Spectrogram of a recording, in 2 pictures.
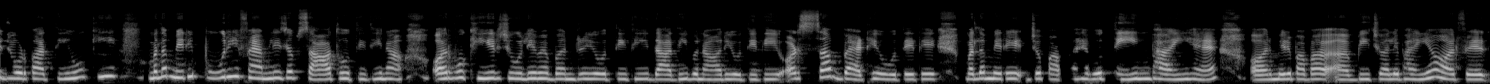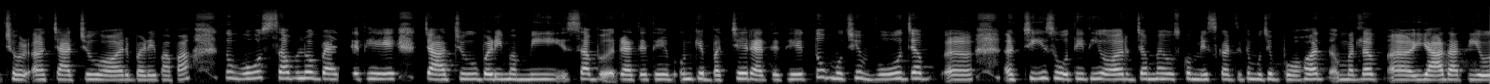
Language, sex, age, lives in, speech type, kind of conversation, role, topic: Hindi, female, 30-34, India, conversation, podcast, guest, कौन-सी खाने की डिश तुम्हें अपनी जड़ों की याद दिलाती है?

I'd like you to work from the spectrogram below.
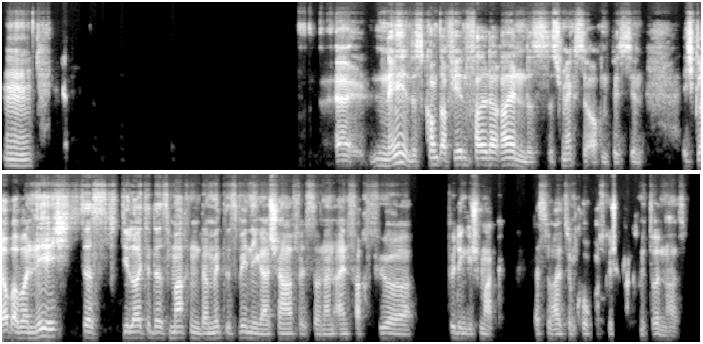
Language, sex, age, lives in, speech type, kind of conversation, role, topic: German, male, 35-39, Germany, conversation, podcast, guest, Welches Gericht hat deinen Geschmack nachhaltig verändert?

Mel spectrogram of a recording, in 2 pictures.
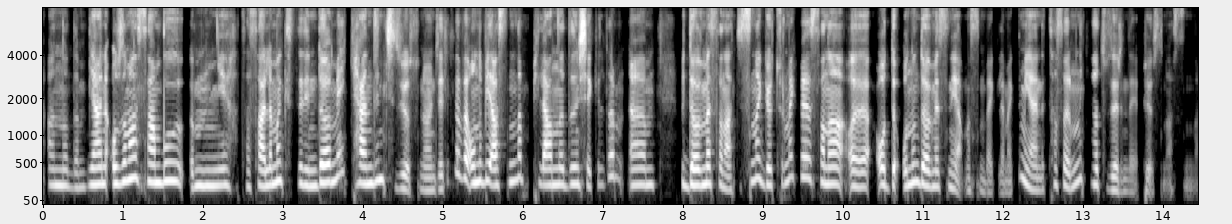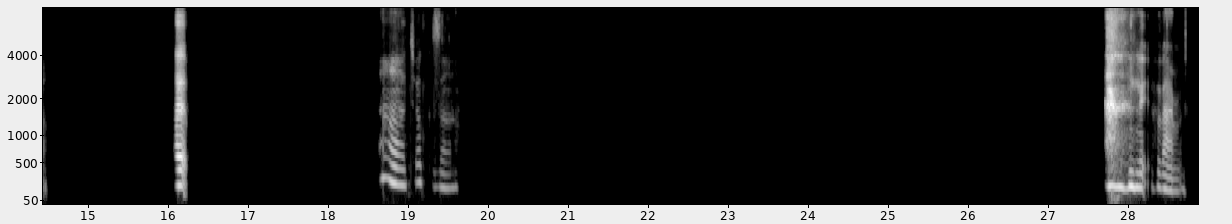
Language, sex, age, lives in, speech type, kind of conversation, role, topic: Turkish, female, 25-29, Germany, conversation, podcast, host, Kendi sanatsal tarzını bulmak için ne tür denemeler yaparsın?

